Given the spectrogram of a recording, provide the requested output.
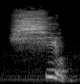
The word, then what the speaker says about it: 姓: Xing, summer name, last name.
